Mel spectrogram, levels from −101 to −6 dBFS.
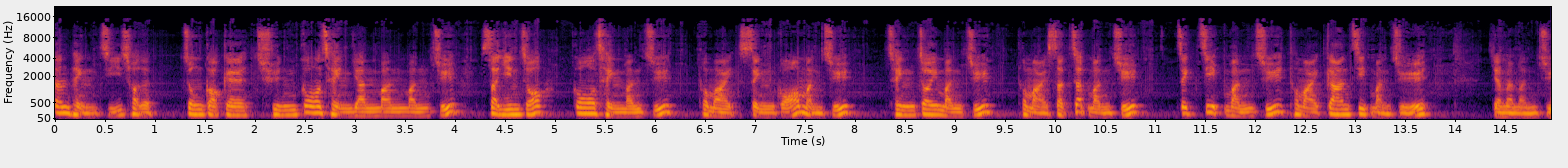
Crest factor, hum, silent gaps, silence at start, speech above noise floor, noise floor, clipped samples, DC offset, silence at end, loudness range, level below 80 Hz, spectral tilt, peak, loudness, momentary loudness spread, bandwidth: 20 dB; none; none; 0 s; 29 dB; -60 dBFS; under 0.1%; under 0.1%; 0 s; 1 LU; -70 dBFS; -5 dB/octave; -14 dBFS; -32 LUFS; 6 LU; 15 kHz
